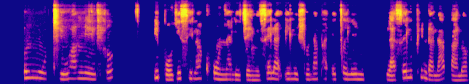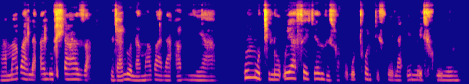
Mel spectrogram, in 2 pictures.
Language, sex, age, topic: North Ndebele, female, 18-24, health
